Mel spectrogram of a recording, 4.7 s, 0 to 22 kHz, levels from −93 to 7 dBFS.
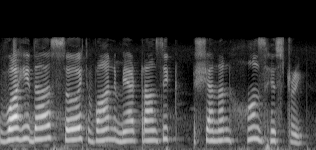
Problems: constant background noise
